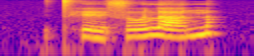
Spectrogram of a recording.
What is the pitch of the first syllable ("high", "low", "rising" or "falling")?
low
